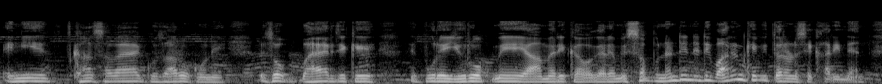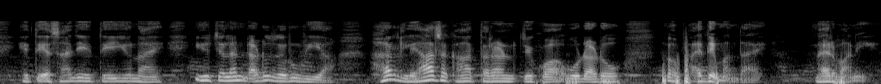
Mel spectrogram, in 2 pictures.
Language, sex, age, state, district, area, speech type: Sindhi, male, 60+, Delhi, South Delhi, urban, spontaneous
